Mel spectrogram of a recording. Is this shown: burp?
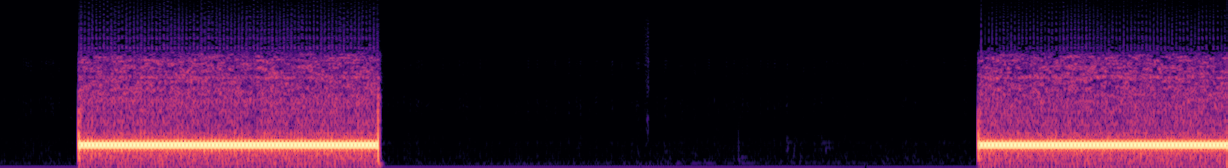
no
